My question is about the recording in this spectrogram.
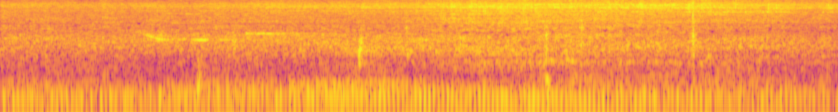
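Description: Steady low engine hum, with a brief high squeak about a second in.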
